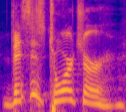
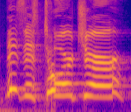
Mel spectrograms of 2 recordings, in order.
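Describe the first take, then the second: First: Drawn-out, high-pitched mock protest; mock outcry. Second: Very high, loud, drawn-out mock wail; hammed-up shriek. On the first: Streamer imitating stream chat protesting, mock outcry. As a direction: cry it out like an outraged onlooker. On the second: Streamer imitating horrified stream chat, hammed-up shriek. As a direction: wail in exaggerated horror as the outraged chat. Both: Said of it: "chat like".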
